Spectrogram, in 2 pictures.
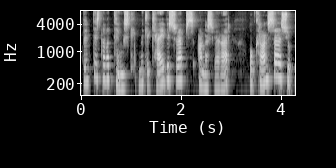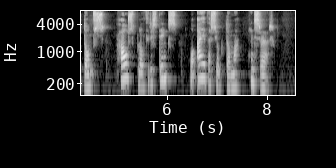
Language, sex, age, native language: Icelandic, female, 40-49, Icelandic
